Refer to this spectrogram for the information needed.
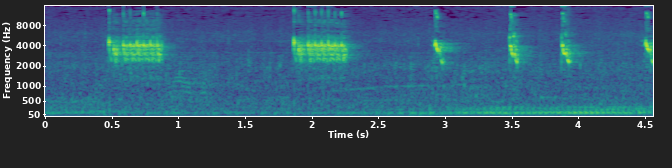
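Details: Sooty-headed bulbul, a cage bird with green body and black head, recorded to prompt other birds to sing. Two harsh buzzy bursts are followed by four short, sharp, high chips.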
